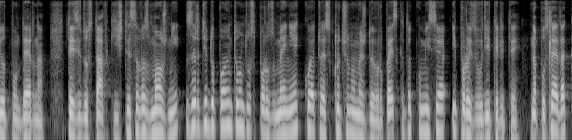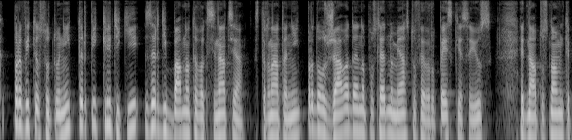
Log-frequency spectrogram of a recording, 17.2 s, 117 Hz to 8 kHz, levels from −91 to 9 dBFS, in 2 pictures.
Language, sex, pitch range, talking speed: Bulgarian, male, 120-150 Hz, 140 wpm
